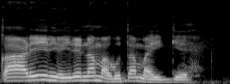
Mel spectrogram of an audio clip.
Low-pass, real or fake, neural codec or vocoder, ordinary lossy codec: 19.8 kHz; fake; vocoder, 48 kHz, 128 mel bands, Vocos; none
